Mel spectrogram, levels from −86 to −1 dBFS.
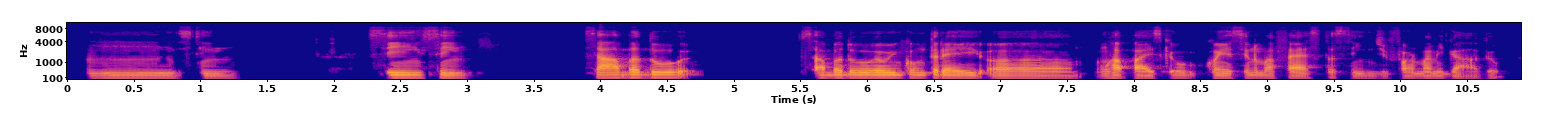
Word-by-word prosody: Hum. 105 Hz, 0 st, -6 dB
Sim, 95 Hz, -1 st, -10 dB, 1.0 s
sim, 110 Hz, 0 st, +1 dB
sim. 105 Hz, -2 st, -4 dB, 0.9 s
Sábado 115 Hz, 0 st, +4 dB, 0.8 s
sábado 110 Hz, +1 st, +2 dB
eu 110 Hz, 0 st, +5 dB
encontrei, 105 Hz, -1 st, +2 dB
hã, 100 Hz, -2 st, 0 dB, 0.2 s
um 100 Hz, -, -7 dB
rapaz 100 Hz, -2 st, +4 dB
que -, -, -13 dB
eu 105 Hz, 0 st, -6 dB
conheci 100 Hz, 0 st, -3 dB
numa 100 Hz, -1 st, -2 dB
festa, 90 Hz, -3 st, 0 dB
assim, 90 Hz, +1 st, -12 dB
de 90 Hz, 0 st, -14 dB
forma 90 Hz, 0 st, -4 dB
amigável. 90 Hz, -1 st, -6 dB
105 Hz, 110 wpm, -23 LUFS, 95-110 Hz, 1.0 s, eu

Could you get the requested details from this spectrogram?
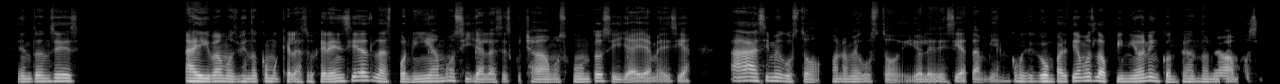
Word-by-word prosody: entonces 140 Hz, +2 st, +1 dB, 1.1 s
ahí 145 Hz, -1 st, +9 dB
ibamos 140 Hz, -2 st, +3 dB
viendo 135 Hz, +1 st, -1 dB
como 135 Hz, -2 st, -1 dB
que -, -, -1 dB
las 120 Hz, -, -2 dB
sugerencias 145 Hz, +8 st, +2 dB
las 140 Hz, -7 st, 0 dB
poníamos 140 Hz, +6 st, -1 dB
y 130 Hz, -, -5 dB
ya 120 Hz, -, +2 dB
las 120 Hz, 0 st, -4 dB
escuchábamos 120 Hz, -1 st, -3 dB
juntos 130 Hz, +4 st, 0 dB
y 125 Hz, -2 st, -2 dB
ya 115 Hz, -, +1 dB
ella -, -, +1 dB
me -, -, -7 dB
decía: -, -, -5 dB, 0.4 s
"Ah, 175 Hz, +1 st, +4 dB
sí 175 Hz, +2 st, -3 dB
me 170 Hz, -, +2 dB
gustó 125 Hz, -4 st, -3 dB
o 135 Hz, -, -4 dB
no 125 Hz, 0 st, -3 dB
me 130 Hz, 0 st, -1 dB
gustó", 65 Hz, -, -5 dB
y -, -, -11 dB
yo -, -, -1 dB
le -, -, -2 dB
decía -, -, -2 dB
también, 145 Hz, -, -6 dB
como 145 Hz, -2 st, -3 dB
que 140 Hz, +1 st, -5 dB
compartíamos 145 Hz, +5 st, +3 dB
la 160 Hz, -3 st, +7 dB
opinión 135 Hz, +3 st, +1 dB
encontrando 130 Hz, -4 st, -1 dB
nueva 130 Hz, +1 st, 0 dB
música. -, -, -16 dB
135 Hz, 190 wpm, -23 LUFS, 125-150 Hz, 1.1 s, ahí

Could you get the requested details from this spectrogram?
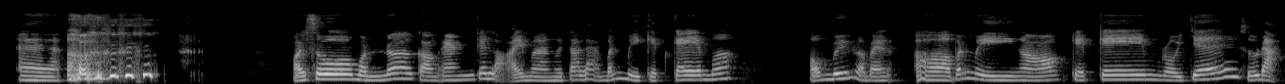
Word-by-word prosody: À, 185 Hz, -3 st, -1 dB
ừ. -, -, +7 dB, 2.0 s
Hồi -, -, +1 dB
xưa 240 Hz, -2 st, +6 dB
mình 195 Hz, -2 st, -2 dB
á 260 Hz, +3 st, +1 dB
còn 185 Hz, -4 st, -3 dB
ăn 200 Hz, +3 st, -5 dB
cái 260 Hz, +2 st, -3 dB
loại 255 Hz, -8 st, -5 dB
mà 180 Hz, -1 st, -5 dB
người 180 Hz, 0 st, -6 dB
ta 205 Hz, +3 st, -7 dB
làm 210 Hz, -3 st, -8 dB
bánh 265 Hz, +8 st, -7 dB
mì 215 Hz, -7 st, -3 dB
kẹp 175 Hz, -1 st, -7 dB
kem 215 Hz, +1 st, 0 dB
á, 255 Hz, +3 st, -4 dB, 0.8 s
hổng 225 Hz, +4 st, -5 dB
biết 270 Hz, +5 st, +1 dB
là 195 Hz, -, -5 dB
bạn 180 Hz, 0 st, -5 dB, 0.2 s
ờ, 200 Hz, -1 st, -1 dB
bánh 280 Hz, +4 st, -5 dB
mì 195 Hz, -5 st, -2 dB
ngọt 190 Hz, +2 st, -4 dB
kẹp 195 Hz, -2 st, -4 dB
kem 220 Hz, 0 st, 0 dB
rồi 185 Hz, -2 st, -5 dB
chế 235 Hz, -, 0 dB, 0.2 s
sữa 205 Hz, +2 st, -2 dB
đặc 215 Hz, -, -3 dB
210 Hz, 155 wpm, -24 LUFS, 190-235 Hz, 2.0 s, ừ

